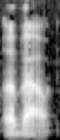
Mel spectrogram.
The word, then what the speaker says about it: about: So for example, about, right? About. So I try to pronounce the second syllable in that word. This word has two syllables, but the first one I just move through real quick.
